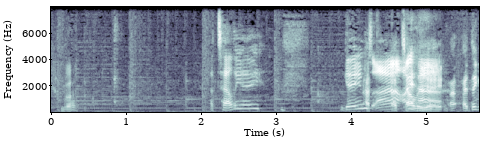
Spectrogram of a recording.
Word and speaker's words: Atelier: you if you look on Google it's uh Atelier I tell you yes for the American pronunciation at least and the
